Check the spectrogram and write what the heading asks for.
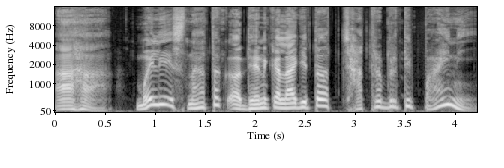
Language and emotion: Nepali, happy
